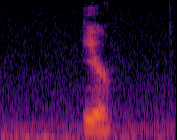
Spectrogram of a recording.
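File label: "ear", Canadian English; pronunciation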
